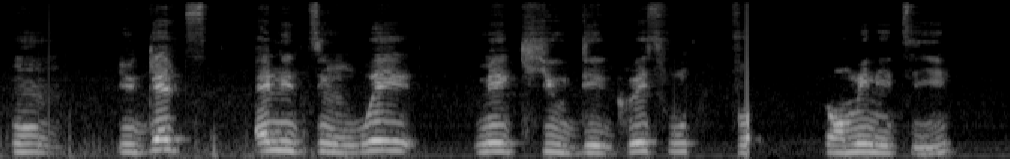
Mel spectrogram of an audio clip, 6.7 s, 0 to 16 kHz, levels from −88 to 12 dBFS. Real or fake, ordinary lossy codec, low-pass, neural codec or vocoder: fake; none; 14.4 kHz; vocoder, 44.1 kHz, 128 mel bands every 512 samples, BigVGAN v2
